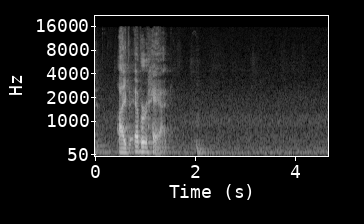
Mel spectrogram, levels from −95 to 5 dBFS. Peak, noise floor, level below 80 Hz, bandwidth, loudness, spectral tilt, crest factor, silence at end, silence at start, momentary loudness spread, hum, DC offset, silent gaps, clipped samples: -4 dBFS; -52 dBFS; -62 dBFS; 16 kHz; -23 LUFS; -4.5 dB/octave; 26 dB; 2.5 s; 0 s; 27 LU; none; under 0.1%; none; under 0.1%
